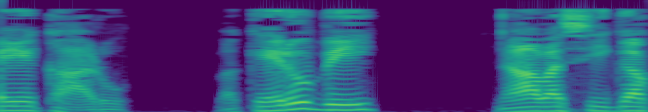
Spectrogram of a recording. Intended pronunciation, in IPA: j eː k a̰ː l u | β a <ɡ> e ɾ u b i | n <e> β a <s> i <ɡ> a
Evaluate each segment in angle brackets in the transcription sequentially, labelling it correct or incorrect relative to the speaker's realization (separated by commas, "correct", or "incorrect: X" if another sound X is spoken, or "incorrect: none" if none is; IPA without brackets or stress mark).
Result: incorrect: k, incorrect: a, correct, correct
